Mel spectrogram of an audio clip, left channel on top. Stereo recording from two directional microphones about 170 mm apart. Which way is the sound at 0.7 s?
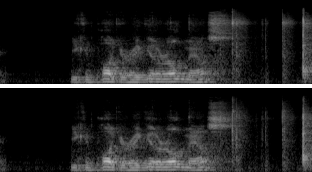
5° right (ahead or behind).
